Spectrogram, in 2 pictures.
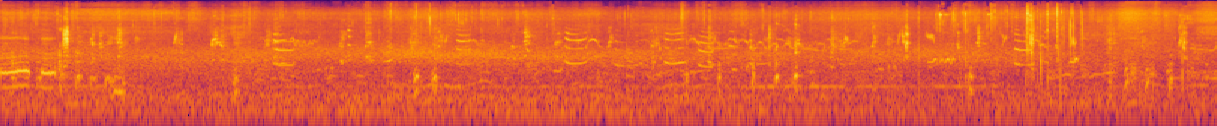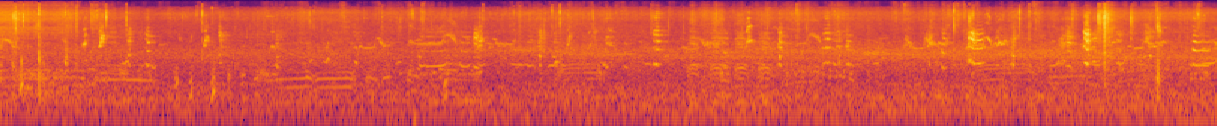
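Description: Guinea fowl calling in a poultry yard alongside a rooster and pigeons, loud repeated harsh cries and clucks that carry on steadily throughout, close by over a busy farmyard background.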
